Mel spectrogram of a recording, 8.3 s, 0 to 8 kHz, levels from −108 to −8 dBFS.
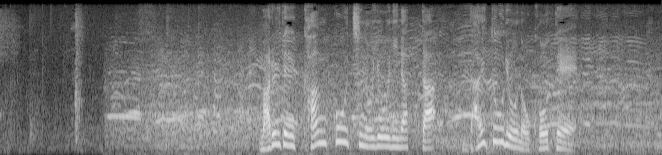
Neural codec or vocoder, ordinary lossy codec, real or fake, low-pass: none; none; real; 7.2 kHz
